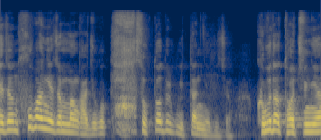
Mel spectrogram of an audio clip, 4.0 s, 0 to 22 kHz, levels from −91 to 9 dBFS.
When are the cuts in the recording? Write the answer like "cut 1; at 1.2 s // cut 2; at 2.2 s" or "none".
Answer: none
